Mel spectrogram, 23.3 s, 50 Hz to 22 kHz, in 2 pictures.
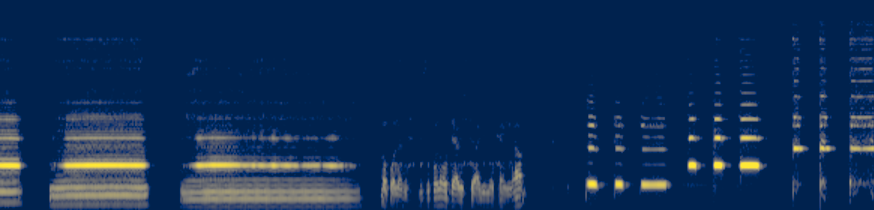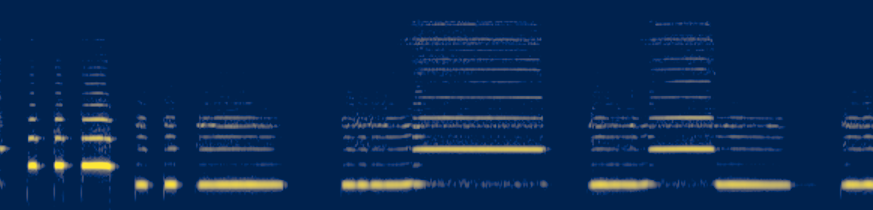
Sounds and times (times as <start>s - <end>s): Flute: 0.0s - 5.6s, 7.8s - 15.5s, 16.2s - 23.2s
Speech: 5.1s - 7.1s.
